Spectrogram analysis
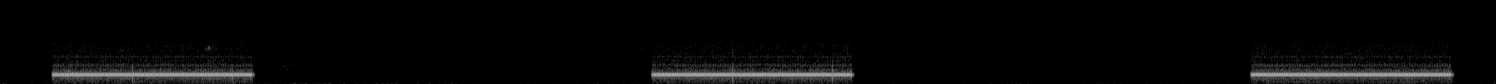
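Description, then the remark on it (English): A telephone ringback tone sounds three times, each steady electronic purr lasting about two seconds with roughly four seconds of silence between rings, clear with no voices. “Pick up the phone, Cobra.”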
